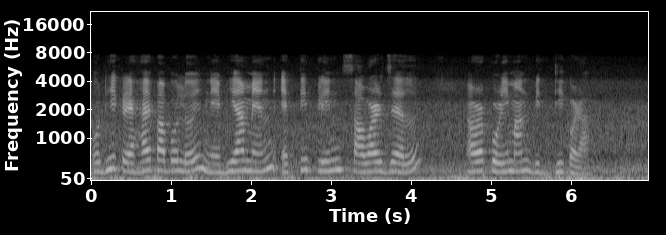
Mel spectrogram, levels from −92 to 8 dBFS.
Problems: none marked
